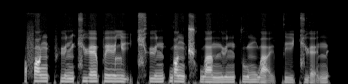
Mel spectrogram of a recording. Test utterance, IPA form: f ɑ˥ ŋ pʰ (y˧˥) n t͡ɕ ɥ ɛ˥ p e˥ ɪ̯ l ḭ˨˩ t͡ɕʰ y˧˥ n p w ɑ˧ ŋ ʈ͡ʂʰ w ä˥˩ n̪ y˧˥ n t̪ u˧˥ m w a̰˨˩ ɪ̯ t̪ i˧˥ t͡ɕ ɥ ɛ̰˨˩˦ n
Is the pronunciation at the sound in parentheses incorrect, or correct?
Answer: correct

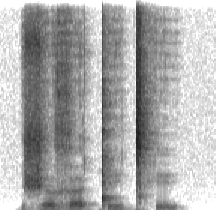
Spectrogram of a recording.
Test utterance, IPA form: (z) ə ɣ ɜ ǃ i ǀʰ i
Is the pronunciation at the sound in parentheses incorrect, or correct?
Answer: incorrect: ʒ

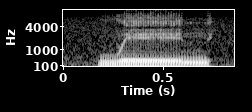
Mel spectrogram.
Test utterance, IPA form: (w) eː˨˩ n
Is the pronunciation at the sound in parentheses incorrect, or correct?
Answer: correct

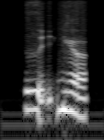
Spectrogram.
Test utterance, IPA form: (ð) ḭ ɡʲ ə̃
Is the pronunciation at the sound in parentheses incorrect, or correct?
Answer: correct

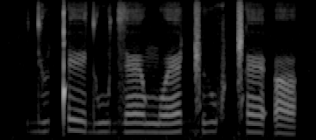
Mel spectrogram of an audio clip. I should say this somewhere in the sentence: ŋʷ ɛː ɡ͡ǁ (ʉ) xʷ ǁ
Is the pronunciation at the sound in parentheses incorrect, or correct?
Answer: incorrect: ʉː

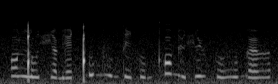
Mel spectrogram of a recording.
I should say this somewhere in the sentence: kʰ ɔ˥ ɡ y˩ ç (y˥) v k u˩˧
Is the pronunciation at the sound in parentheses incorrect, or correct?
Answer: incorrect: y˧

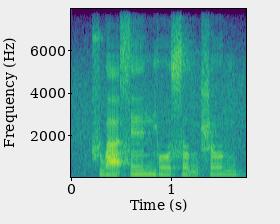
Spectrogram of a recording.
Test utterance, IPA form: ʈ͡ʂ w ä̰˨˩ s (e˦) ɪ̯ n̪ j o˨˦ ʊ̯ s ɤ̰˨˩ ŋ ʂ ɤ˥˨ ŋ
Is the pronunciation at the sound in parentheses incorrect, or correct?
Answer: correct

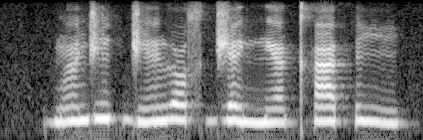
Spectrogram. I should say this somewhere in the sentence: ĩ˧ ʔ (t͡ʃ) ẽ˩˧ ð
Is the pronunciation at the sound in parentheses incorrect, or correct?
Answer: incorrect: d͡ʒ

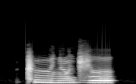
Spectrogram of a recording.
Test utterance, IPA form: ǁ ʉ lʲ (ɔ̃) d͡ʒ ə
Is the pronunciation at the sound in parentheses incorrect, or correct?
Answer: correct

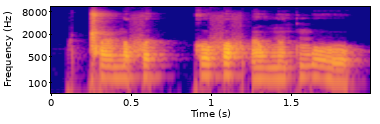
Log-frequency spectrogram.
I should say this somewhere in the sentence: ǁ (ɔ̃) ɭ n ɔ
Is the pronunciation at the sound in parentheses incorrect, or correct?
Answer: correct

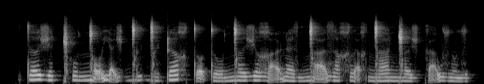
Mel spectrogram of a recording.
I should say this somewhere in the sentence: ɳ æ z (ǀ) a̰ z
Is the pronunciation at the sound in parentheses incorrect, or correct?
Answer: incorrect: ŋ͡ǀ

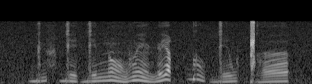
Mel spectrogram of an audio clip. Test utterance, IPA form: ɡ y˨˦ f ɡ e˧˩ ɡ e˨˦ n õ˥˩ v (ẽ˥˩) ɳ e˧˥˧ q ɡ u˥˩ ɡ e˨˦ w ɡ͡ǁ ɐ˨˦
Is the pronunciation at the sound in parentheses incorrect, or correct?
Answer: correct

